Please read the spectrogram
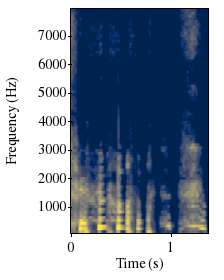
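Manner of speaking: high-pitched giggle; squeaky burst of laughter. Real, not acted. Laughing at a clip.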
